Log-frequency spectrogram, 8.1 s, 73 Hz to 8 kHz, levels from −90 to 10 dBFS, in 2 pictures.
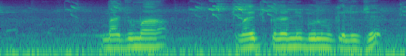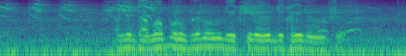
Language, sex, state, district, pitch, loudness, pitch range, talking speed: Gujarati, male, Gujarat, Gandhinagar, 130 Hz, -17 LUFS, 90-150 Hz, 120 wpm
